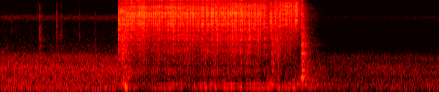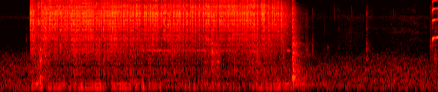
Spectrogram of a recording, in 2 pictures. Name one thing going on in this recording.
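An arc welder crackles and buzzes loudly in steady bursts.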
